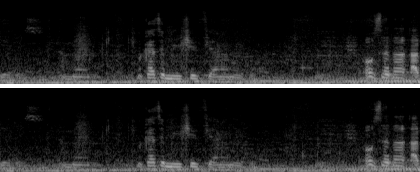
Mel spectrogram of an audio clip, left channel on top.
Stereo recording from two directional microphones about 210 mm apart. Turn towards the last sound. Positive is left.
turn(degrees=-10)  # may be behind; listen again after turning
